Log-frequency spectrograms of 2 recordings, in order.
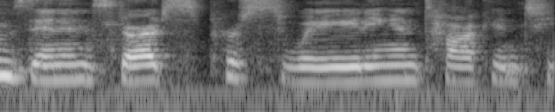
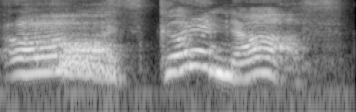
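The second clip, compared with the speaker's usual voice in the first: louder, slower, fed-up sigh of it's good enough; frustrated settling; 4 semitones higher, 7 dB louder, slower than usual. Retold or imitated. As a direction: give up in irritation. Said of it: "I'll get all mad and everything".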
